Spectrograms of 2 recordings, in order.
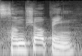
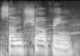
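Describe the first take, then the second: Both takes have the same delivery.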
